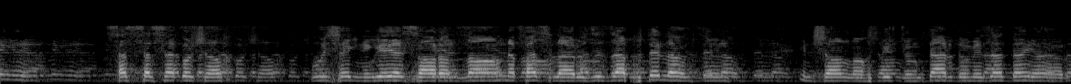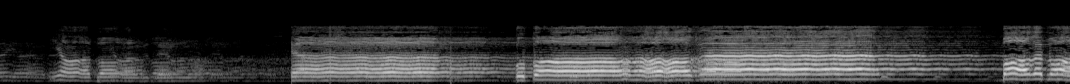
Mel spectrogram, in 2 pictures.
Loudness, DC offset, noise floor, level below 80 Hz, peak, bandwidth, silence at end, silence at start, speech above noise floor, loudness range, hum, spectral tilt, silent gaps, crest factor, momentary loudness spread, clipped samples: -17 LUFS; under 0.1%; -51 dBFS; -74 dBFS; -2 dBFS; 6.4 kHz; 0 s; 0 s; 31 dB; 20 LU; none; -3.5 dB/octave; none; 18 dB; 23 LU; under 0.1%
